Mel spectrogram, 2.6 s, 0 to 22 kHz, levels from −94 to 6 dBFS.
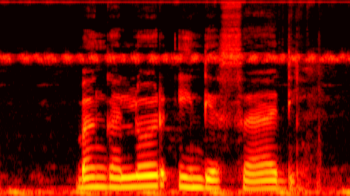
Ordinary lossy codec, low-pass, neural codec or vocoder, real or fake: none; none; none; real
